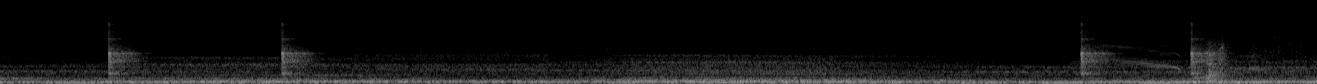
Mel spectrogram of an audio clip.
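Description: Short soft menu chimes ring out a few times.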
